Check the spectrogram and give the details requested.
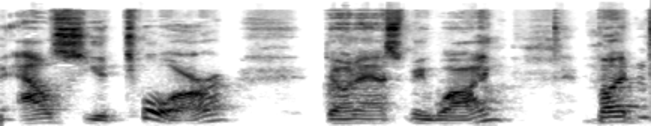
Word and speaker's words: Alciatore: The family pronounces the name Alciatore.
